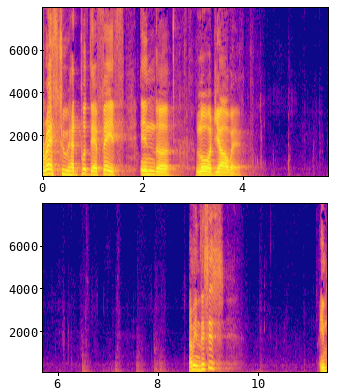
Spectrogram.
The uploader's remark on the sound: recorded live at Grace Community Bible Church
